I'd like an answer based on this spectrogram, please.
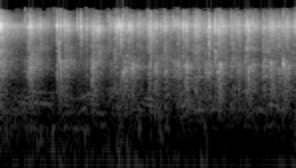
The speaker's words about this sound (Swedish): Ja, lite mer applåder vill vi vill höra.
